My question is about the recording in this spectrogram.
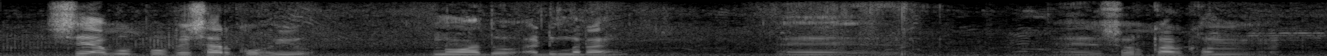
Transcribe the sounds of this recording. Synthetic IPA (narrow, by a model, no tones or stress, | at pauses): sɛabupɾɔpʰesaɾkɔɦuju | nɔwad̪ɔʔəɖimaɾaŋ | sɔɾkaɾkʰɔn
